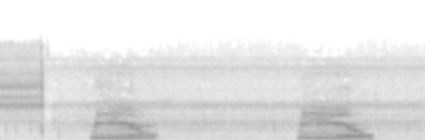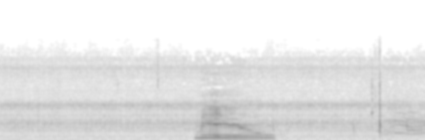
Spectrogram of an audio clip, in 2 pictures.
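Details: Formerly abandoned female house cat, taken in after an injury and now kept indoors in an apartment, meows to ask to go outside: three clear, drawn-out mid-pitched meows about a second each, spaced two to four seconds apart over quiet room noise.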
